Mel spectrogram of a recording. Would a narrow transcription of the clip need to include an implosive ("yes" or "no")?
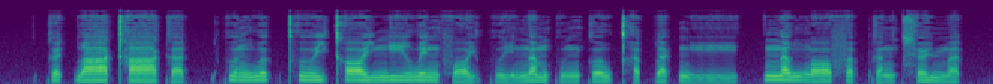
no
